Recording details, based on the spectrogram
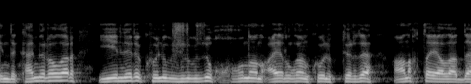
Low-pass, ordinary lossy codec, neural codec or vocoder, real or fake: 7.2 kHz; none; codec, 16 kHz, 8 kbps, FunCodec, trained on Chinese and English, 25 frames a second; fake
